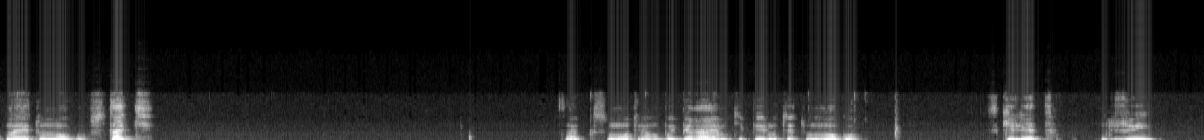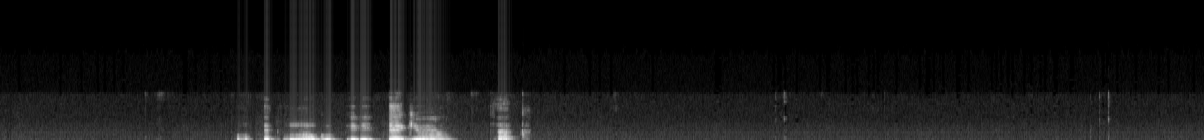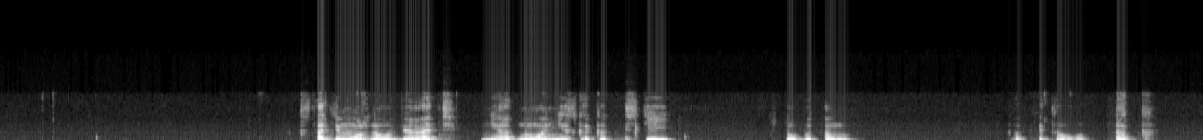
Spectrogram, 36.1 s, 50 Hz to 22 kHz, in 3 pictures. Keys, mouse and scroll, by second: 0.5 middle click, 6.0 click, 6.5 middle click, 8.5 click, 10.6 g, 14.4 click, 14.8 g, 16.8 middle click, 19.7 click, 20.2 middle click, 21.5-22.8 scroll down 3, 23.0 click, 23.4-24.4 scroll up 1, 24.4 scroll up 3, 24.6 click, 25.3 g, 27.6 shift+middle click, 28.7 middle click, 31.1 r, 34.7 middle click.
